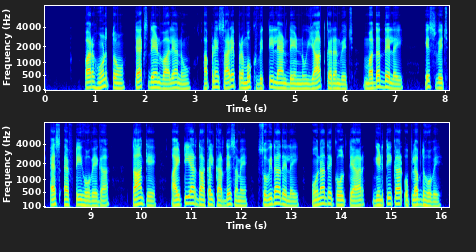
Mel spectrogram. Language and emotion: Punjabi, neutral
